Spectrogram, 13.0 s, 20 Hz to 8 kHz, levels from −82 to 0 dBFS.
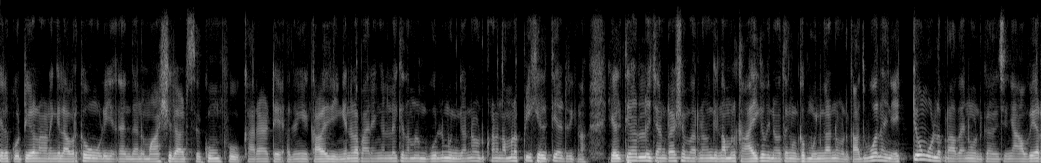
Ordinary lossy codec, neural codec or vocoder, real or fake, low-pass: Opus, 24 kbps; none; real; 7.2 kHz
